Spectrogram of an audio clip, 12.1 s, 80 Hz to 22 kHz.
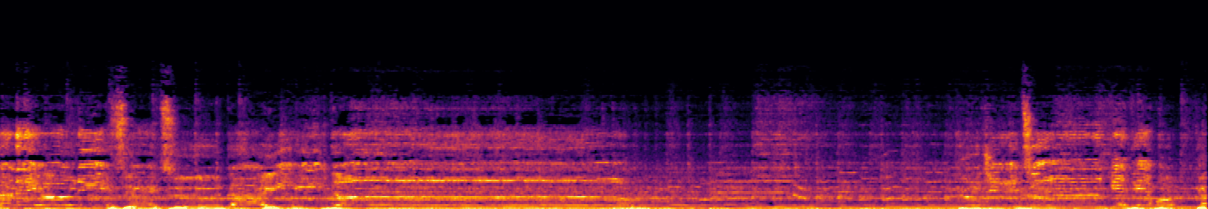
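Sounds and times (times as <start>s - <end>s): rock backing track with guitar: 0.0s - 12.0s.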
